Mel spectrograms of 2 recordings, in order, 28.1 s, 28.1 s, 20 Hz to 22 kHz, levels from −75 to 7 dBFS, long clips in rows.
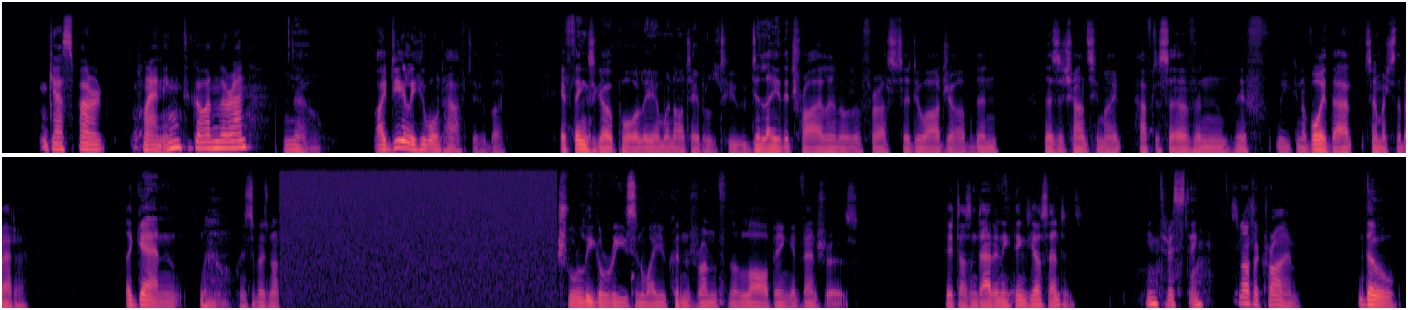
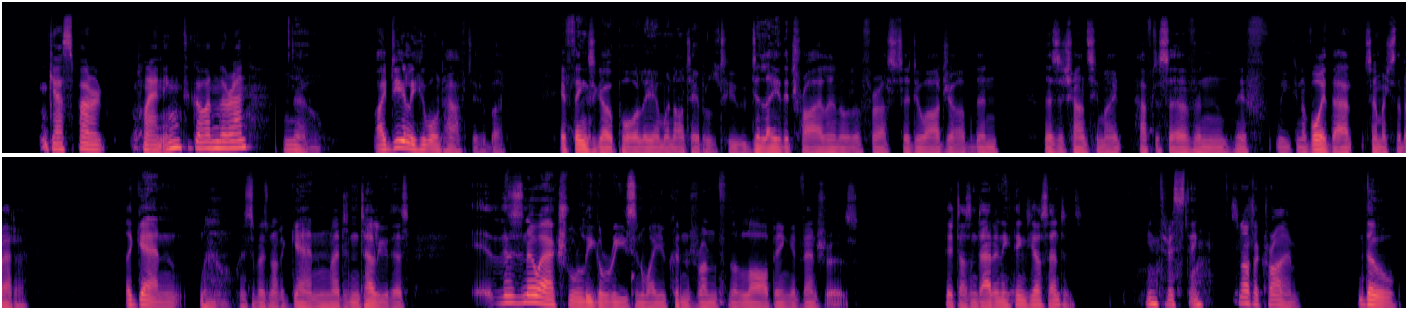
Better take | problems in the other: second | audio cutting out; filled with static; at 17 s for 3 s

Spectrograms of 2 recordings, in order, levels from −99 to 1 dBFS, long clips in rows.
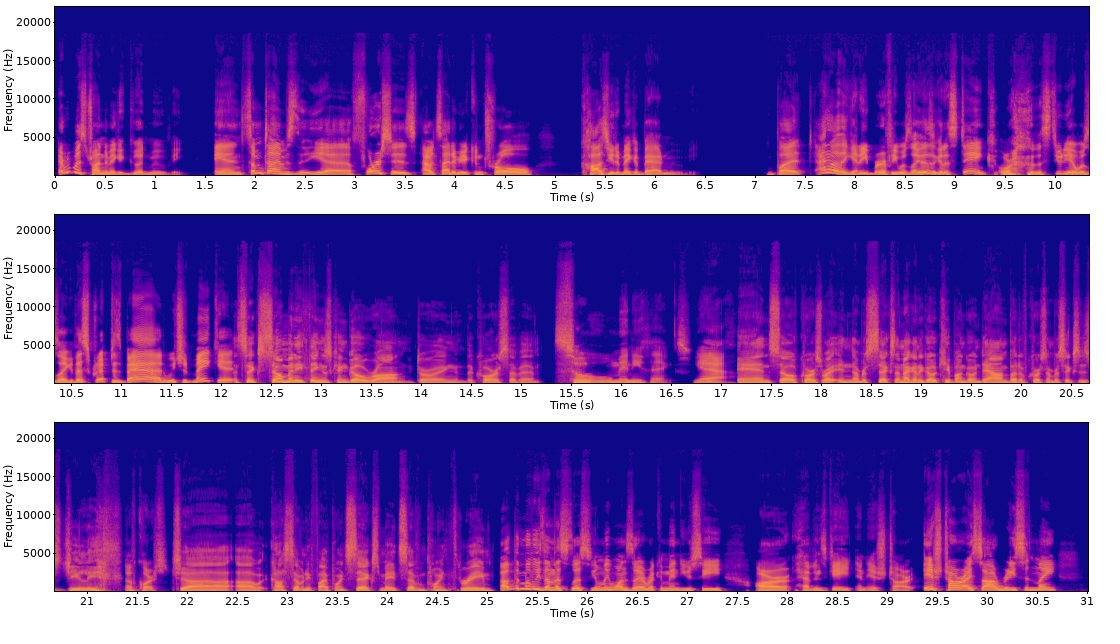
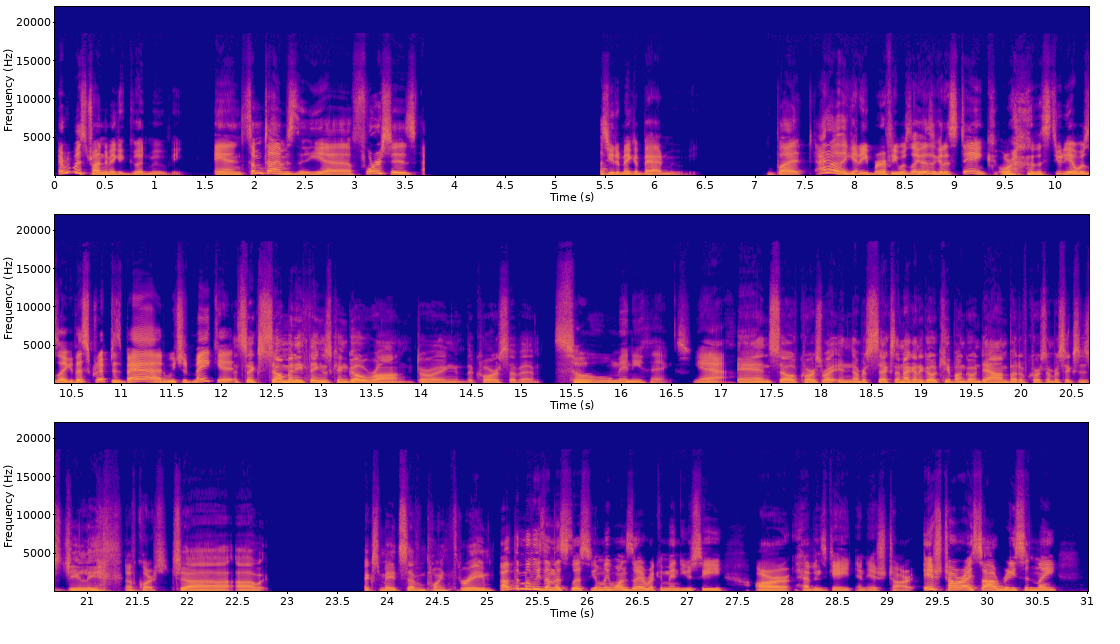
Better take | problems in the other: first | audio cutting out; at 3.5 s for 2 s and at 23 s for 1 s

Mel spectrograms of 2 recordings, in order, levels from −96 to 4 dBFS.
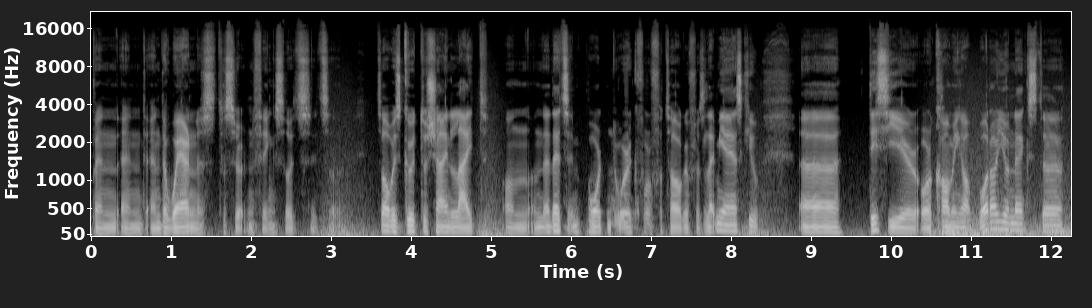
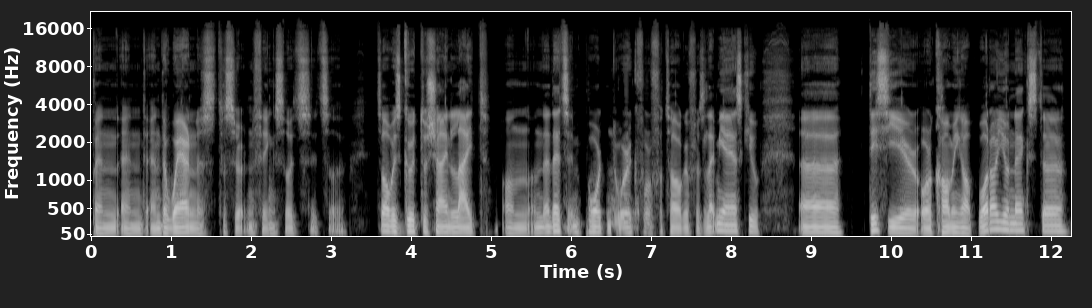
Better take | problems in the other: second | wind noise on the microphone; occasional gusts; 20 dB below the speech

